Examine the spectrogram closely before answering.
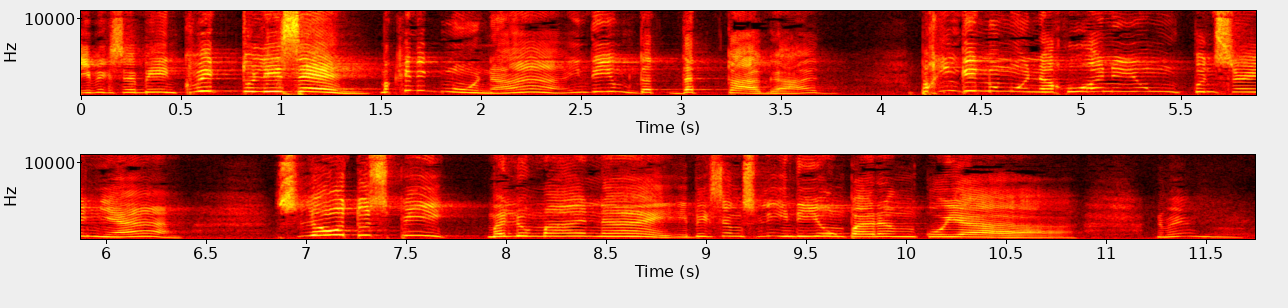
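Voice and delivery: normal talking voice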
